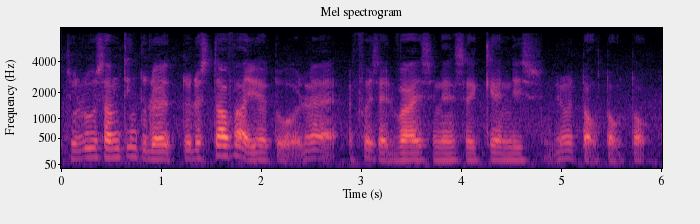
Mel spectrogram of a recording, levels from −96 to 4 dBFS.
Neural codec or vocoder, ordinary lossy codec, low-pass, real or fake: vocoder, 44.1 kHz, 128 mel bands every 512 samples, BigVGAN v2; MP3, 48 kbps; 7.2 kHz; fake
